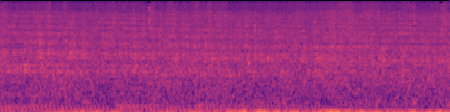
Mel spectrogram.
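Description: Rushing water on a water slide in the TY the Tasmanian Tiger video game, a loud continuous splashing wash that swells slightly toward the end.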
